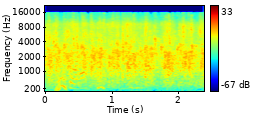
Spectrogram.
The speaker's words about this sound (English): All right, before we dig in, I'm curious who's seen the movie. Applaud if you have.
